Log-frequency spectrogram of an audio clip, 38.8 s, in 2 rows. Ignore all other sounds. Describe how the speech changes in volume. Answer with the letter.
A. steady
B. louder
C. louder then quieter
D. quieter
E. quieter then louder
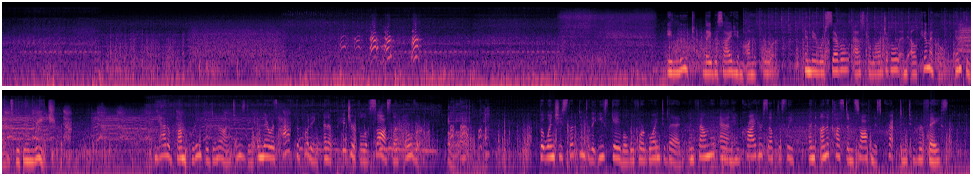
A.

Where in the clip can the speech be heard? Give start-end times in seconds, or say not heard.
13.3-20.4, 22.4-27.9, 30.1-38.3.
